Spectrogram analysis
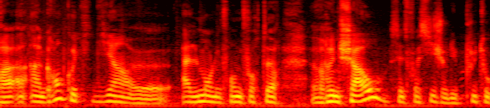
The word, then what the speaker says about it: Frankfurter Rundschau: sujet économique pour un grand quotidien allemand, le Frankfurter Rundschau, cette fois-ci je l'ai plutôt correctement prononcé.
